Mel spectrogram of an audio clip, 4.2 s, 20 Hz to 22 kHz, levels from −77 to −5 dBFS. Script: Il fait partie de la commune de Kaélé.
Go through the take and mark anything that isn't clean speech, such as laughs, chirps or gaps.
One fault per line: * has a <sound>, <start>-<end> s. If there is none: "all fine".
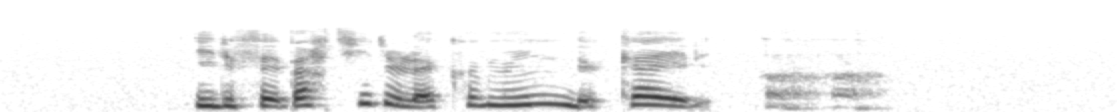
* has a laugh, 2.8-3.4 s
